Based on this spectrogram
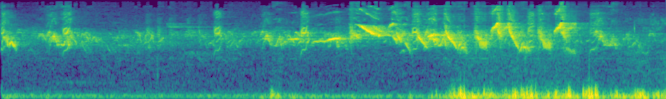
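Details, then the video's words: Double-collared seedeater singing in nature: a fast, high twittering warble of rapid notes, with low rumbling noise growing louder in the second half. "COLEIRO CANTANDO NA NATUREZA"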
